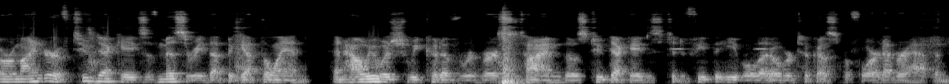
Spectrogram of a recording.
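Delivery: plain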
